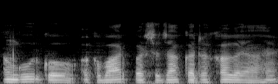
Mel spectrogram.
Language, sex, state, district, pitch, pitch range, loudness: Hindi, male, Haryana, Charkhi Dadri, 105 Hz, 105-110 Hz, -19 LUFS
